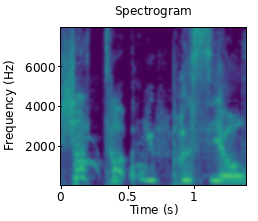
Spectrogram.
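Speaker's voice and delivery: loud, sassy delivery with extra flair. Imitating how people there say the insult: imitating an extra spicy insult. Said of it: "make it extra and spicy like that".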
